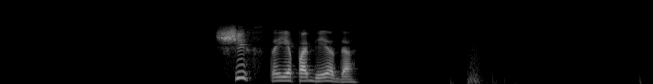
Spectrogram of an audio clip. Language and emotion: Russian, positive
